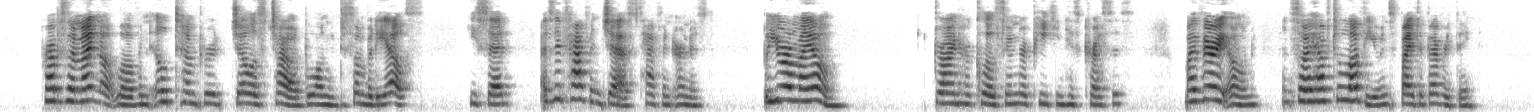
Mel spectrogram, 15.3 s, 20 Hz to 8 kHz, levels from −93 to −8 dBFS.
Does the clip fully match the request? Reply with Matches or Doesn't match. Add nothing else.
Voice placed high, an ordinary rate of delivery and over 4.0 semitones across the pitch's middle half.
Matches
